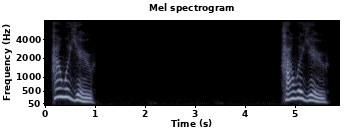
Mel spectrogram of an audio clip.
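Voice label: How are you, English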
